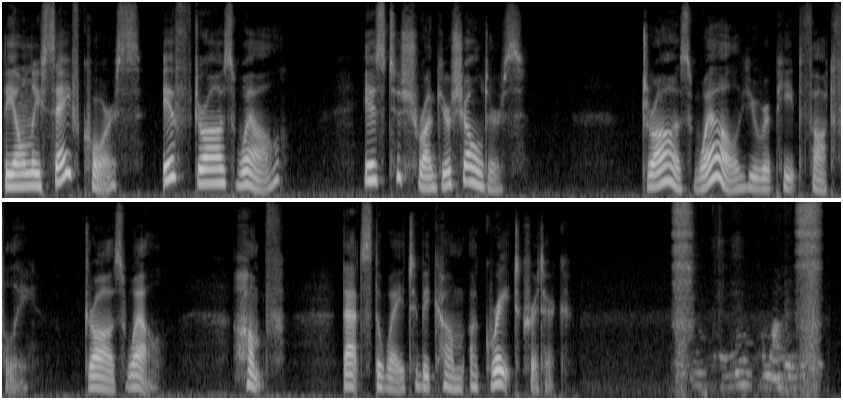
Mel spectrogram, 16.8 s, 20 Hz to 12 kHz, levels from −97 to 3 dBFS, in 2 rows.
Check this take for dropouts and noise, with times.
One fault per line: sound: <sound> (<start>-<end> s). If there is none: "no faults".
sound: sniff (15.1-16.6 s)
